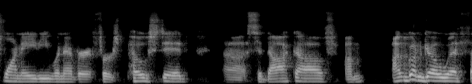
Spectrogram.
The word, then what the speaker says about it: Sidakov: He says Sadakov. I'm going to say Sadakov. I said Sidakov forever. Mm-hmm. I'm going to follow Belaglotsov there. I'll say Sadakov. So I knew Sadakov was going to move up.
